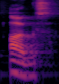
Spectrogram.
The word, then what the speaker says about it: Uggs: very short word, just Uggs, Uggs. So it's that schwa sound again, and you can almost think of it, it sounds a little bit to me like something that a caveman would say, ugh.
